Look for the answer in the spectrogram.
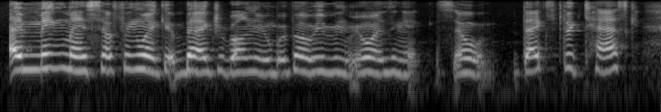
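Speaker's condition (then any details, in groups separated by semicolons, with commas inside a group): Cerebral palsy; quadriplegic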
